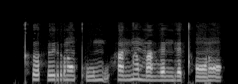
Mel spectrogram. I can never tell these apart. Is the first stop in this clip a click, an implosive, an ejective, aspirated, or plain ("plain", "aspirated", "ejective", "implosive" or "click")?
aspirated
